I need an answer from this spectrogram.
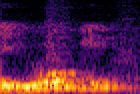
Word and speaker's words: Jung: tal de Milton Jung, o nome dele é Jung, pronuncia Jung porque ele não é filho de brasileiro, ele não é brasileiro, ele é filho de estrangeiro, nascido no Brasil atualmente.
